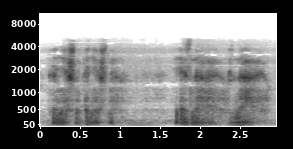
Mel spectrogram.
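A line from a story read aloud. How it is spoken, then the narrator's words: Whisper. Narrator (Russian): прошептал Киган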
